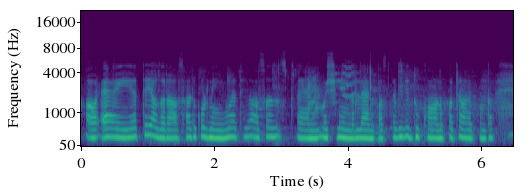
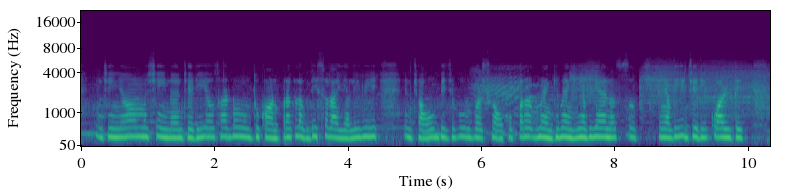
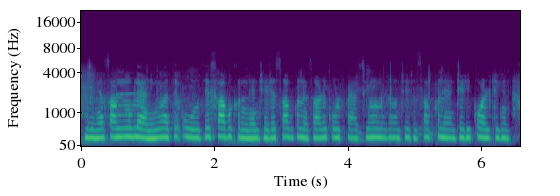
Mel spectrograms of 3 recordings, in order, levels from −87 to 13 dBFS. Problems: none marked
